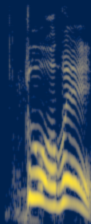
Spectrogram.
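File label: "seat", Mandarin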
